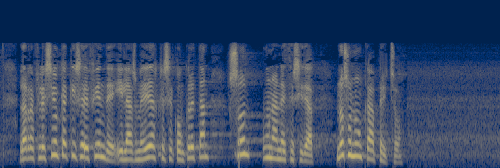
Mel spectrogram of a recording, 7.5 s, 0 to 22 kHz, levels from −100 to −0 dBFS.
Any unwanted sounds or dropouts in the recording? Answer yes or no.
no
